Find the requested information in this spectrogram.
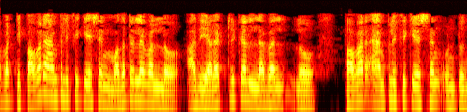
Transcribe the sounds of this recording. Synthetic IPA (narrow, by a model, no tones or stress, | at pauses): bɐʈːipɐʋɐɾaːmplipikeːʂɐnmɔd̪ɐʈ̬ɐlɛʋɐlːo̞ːɐ̰d̪ielek̚ʈɾikɐlːeʋelːo̞ː | pɐʋɐɾa̰ːmplipikeːʂɐnṵɳʈun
